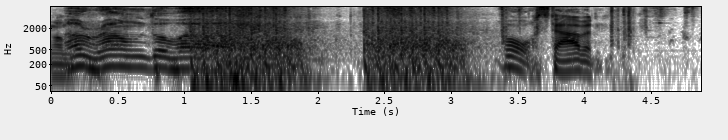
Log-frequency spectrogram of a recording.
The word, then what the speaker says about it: stavn: Oh, Stavin. Apparently it's pronounced like it's a silent B. It's like a stown, you know? Stown. It's almost like the U. Yeah. Like Chvrches, the band.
